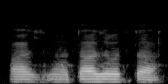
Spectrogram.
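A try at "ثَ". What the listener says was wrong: তা নয় সা সা।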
